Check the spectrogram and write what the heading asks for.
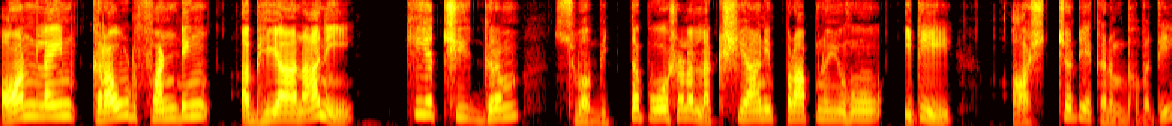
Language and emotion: Sanskrit, surprised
